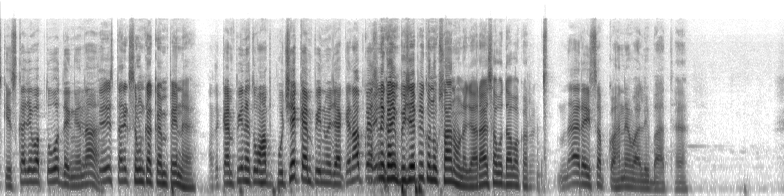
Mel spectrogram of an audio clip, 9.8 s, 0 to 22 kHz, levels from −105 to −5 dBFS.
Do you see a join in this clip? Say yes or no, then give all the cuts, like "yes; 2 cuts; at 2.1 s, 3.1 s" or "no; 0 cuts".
yes; 1 cut; at 1.4 s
